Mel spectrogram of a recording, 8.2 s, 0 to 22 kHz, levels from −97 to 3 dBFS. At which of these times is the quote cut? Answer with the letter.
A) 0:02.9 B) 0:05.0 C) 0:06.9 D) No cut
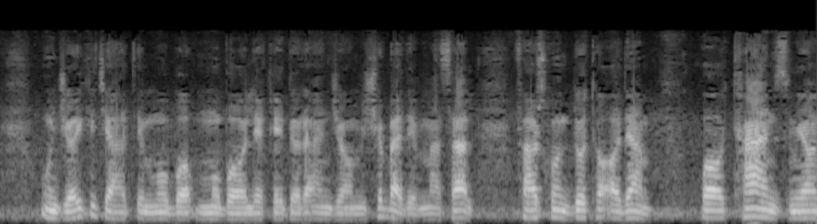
A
